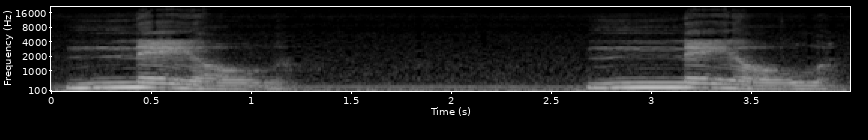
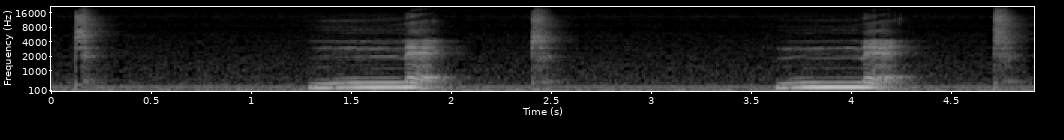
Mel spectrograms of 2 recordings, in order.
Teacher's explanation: But in this particular section of the video, when we make our N sound, we're taking the tip of our tongue, we're tapping it on the roof of our mouth behind our teeth, and we're funneling that sound through our nose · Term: nose sound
